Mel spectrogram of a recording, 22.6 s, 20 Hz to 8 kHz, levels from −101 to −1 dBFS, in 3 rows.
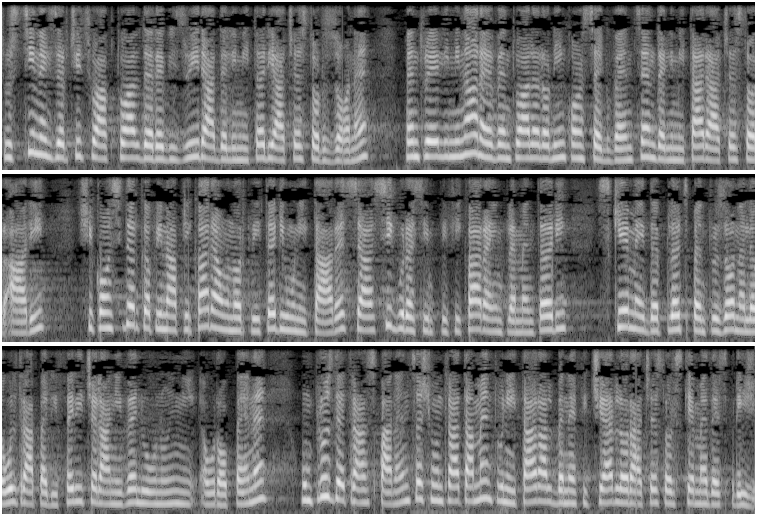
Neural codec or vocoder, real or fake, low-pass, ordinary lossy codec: none; real; 7.2 kHz; none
